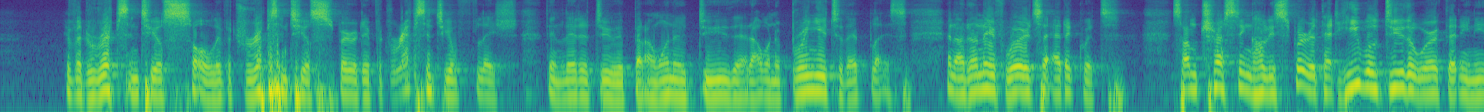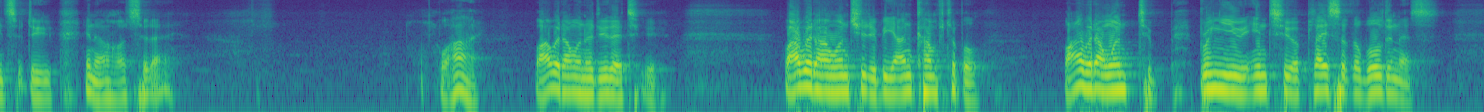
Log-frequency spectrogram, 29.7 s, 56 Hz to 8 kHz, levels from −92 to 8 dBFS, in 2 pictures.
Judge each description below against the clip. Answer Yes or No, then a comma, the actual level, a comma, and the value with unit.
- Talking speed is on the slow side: No, average, 195 wpm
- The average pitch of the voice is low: Yes, low, 125 Hz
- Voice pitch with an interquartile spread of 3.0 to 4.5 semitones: Yes, average, 3.8 semitones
